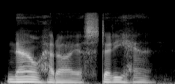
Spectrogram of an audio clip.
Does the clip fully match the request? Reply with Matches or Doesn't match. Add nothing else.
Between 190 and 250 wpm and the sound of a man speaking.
Matches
